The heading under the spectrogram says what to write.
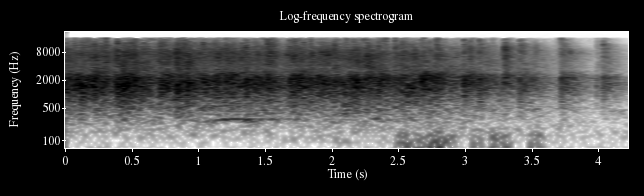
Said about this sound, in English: All the married men and women are clapping.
